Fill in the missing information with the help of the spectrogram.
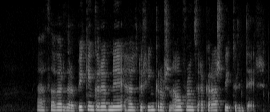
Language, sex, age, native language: Icelandic, female, 50-59, Icelandic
